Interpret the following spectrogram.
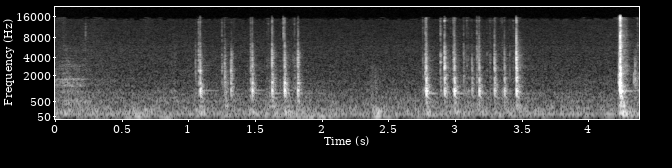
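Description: Computer keyboard keys tapped in two quick runs of about six presses each, roughly a second apart, as arrow keys step a menu selection along.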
